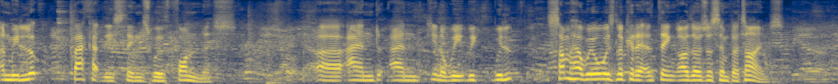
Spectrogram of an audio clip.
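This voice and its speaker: With crowd noise in the background and audible room echo, a man with a London accent speaks at a moderate pace in a high pitch with lively intonation. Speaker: photographer. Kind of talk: casual chat.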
